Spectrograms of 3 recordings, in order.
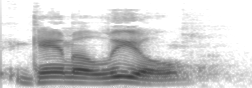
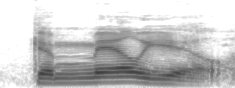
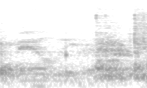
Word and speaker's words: Gamaliel: But to a certain extent, I like this guy, Gamaliel, because he's got a lot. I'm mispronouncing it, aren't I? Yes, what is it supposed to be? – Gamaliel. – I should have practiced that. Gamaliel.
